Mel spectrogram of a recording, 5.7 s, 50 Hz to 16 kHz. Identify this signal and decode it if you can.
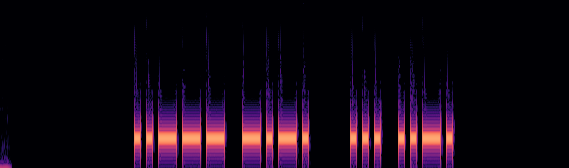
Morse code, heard as a keyed tone, about 20 wpm, 700 Hz. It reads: 2C SF
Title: Field Day Exchanges Encore - 20wpm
